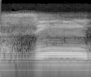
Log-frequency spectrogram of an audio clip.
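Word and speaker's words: Qing: the Tang Dynasty yeah it's it's called The Zing Dynasty but they spell it with a Q um yeah q-i-n-g all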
